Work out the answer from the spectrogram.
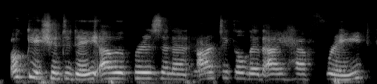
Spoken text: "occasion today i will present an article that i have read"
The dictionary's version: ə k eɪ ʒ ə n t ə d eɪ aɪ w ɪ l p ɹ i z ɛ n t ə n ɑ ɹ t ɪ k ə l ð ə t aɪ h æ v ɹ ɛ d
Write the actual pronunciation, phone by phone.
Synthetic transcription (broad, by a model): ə k eɪ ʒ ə n t ə d eɪ aɪ w ɪ l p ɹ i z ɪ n ə n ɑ ɹ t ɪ k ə l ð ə t aɪ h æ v ɹ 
